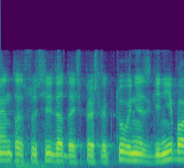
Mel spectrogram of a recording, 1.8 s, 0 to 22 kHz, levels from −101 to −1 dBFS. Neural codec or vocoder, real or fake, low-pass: none; real; 7.2 kHz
